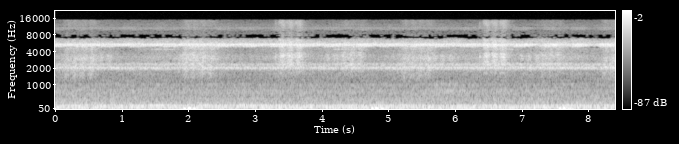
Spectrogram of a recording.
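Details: Summer-night crickets in the countryside chirping as a continuous high-pitched ringing drone, joined by brief louder rasping pulses about every one to two seconds, with soft low background noise.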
